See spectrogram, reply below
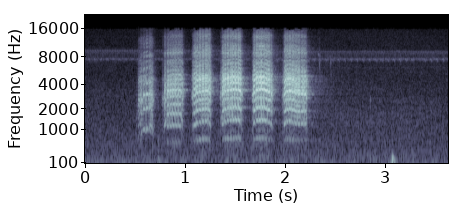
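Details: Peach-fronted parakeet, Eupsittula aurea, delivering six rough, rasping screeches at a steady pace of about three per second, followed by a faint soft thump.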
